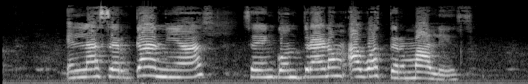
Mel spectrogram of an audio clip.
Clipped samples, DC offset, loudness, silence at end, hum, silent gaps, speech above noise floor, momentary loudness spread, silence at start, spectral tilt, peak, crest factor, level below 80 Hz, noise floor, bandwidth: under 0.1%; under 0.1%; -9 LUFS; 0.6 s; none; none; 29 dB; 15 LU; 0.35 s; -1.5 dB/octave; 0 dBFS; 12 dB; -40 dBFS; -40 dBFS; 17 kHz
